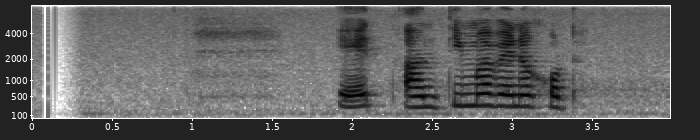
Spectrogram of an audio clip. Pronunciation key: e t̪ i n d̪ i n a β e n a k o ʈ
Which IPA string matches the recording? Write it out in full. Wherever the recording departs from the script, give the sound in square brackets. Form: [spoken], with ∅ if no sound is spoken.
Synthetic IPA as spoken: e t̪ [a] n [t̪] i [m] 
